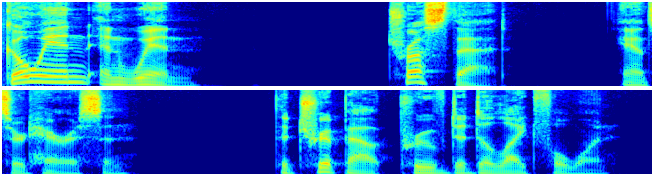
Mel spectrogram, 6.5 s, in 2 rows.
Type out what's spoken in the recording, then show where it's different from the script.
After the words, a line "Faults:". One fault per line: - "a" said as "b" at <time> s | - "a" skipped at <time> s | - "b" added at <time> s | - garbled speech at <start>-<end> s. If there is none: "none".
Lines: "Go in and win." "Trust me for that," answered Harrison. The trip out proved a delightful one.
"Go in and win." "Trust that," answered Harrison. The trip out proved a delightful one.
Faults:
- "me for" skipped at 2.2 s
